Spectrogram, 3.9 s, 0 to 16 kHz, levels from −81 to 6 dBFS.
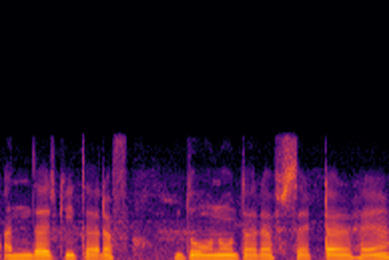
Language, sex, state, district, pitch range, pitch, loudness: Hindi, female, Uttar Pradesh, Lucknow, 175-185 Hz, 180 Hz, -16 LUFS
